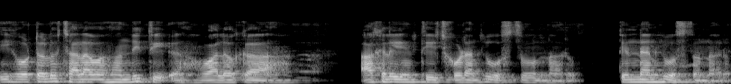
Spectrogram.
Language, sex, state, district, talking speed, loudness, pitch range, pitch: Telugu, male, Andhra Pradesh, Anantapur, 105 wpm, -18 LUFS, 100-115 Hz, 110 Hz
